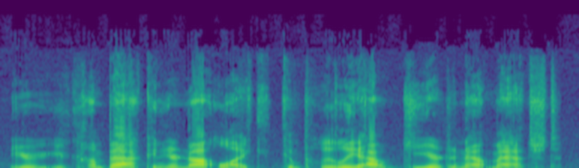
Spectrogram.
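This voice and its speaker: A man co-hosting a podcast, chatting casually about games in a rambling way, full of fillers and quick laughs. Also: low-pitched, flat delivery, creaky, fairly bright tone, dry recording. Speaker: podcast co-host. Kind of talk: casual gaming chat.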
